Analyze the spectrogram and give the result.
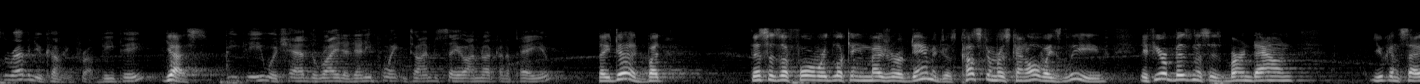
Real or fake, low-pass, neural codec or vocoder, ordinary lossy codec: real; 5.4 kHz; none; AAC, 32 kbps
